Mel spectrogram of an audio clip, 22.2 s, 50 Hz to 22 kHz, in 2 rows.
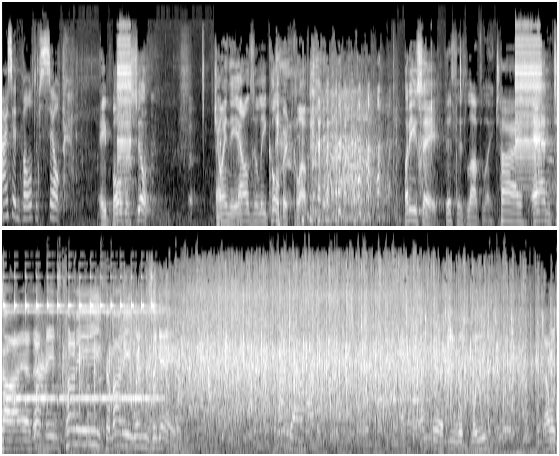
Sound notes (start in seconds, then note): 5.4 laughter; 15.4 applause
